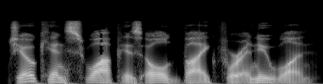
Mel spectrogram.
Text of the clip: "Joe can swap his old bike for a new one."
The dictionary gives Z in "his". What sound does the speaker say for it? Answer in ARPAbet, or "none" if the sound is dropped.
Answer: Z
